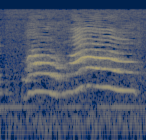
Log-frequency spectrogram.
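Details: Cat saying hello with one soft, two-part meow, first dipping and then rising into a sustained tone of just over a second, heard quietly indoors between a person's hellos.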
